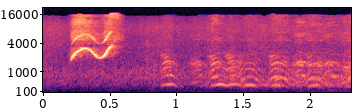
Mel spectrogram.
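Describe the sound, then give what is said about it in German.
Dogs are heard in a short burst: a high, wavering whine comes first, then several quick yips and yelps that rise and fall in pitch, at moderate loudness. “Ich werde die Hunde loslassen.”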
